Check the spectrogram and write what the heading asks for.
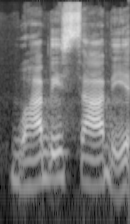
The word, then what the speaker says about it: wabi-sabi: Could you spell that Japanese concept for me? You said wasabi? Wabi-sabi, it's W-A-B-I-S-A-B-I.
